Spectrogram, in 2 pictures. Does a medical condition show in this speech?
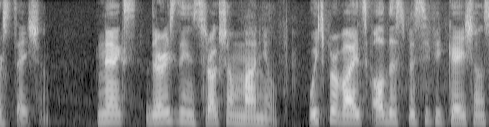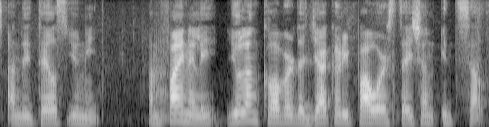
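No.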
